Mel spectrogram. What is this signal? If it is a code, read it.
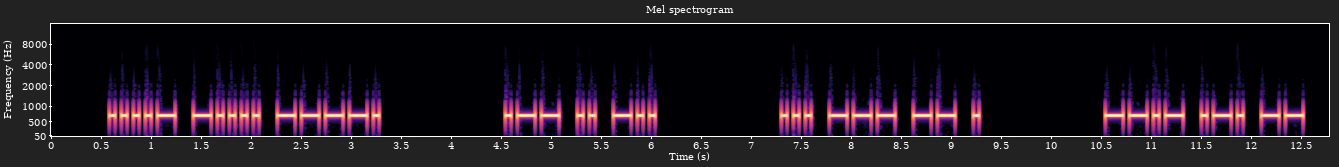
Morse code, heard as a keyed tone, about 21 wpm, 700 Hz. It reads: 469 WID SOME QRM
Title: Common QSO Phrases - 3x Word-Spacing - 20wpm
